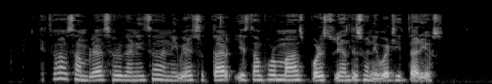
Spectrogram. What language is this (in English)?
Spanish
